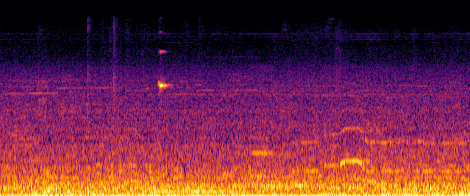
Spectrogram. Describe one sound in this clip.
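An aircraft cabin hums with a steady low drone.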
